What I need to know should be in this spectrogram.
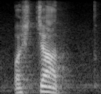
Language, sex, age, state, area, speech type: Sanskrit, male, 18-30, Chhattisgarh, urban, read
